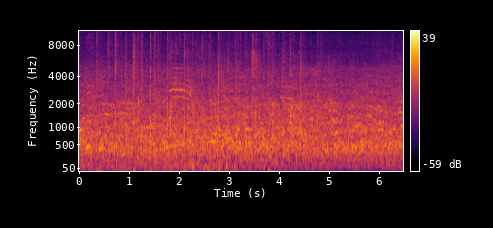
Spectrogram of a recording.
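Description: Outdoor crowd chatter: many voices talking at once, with no one speaking clearly. Scattered sharp clicks run through the first two-thirds.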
